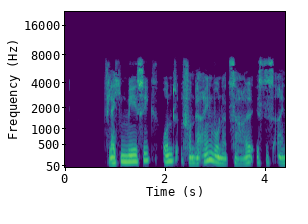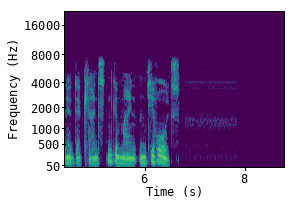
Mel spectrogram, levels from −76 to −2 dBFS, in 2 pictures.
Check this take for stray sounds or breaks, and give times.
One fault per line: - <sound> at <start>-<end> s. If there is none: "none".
none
